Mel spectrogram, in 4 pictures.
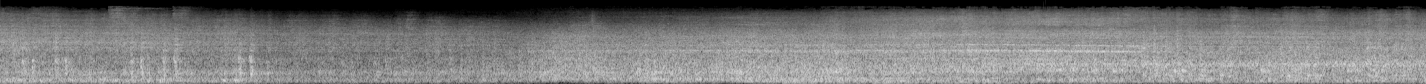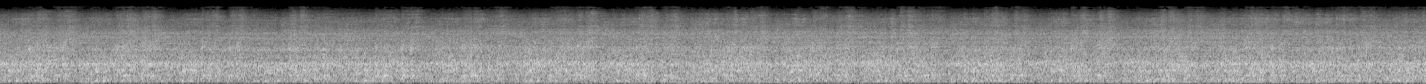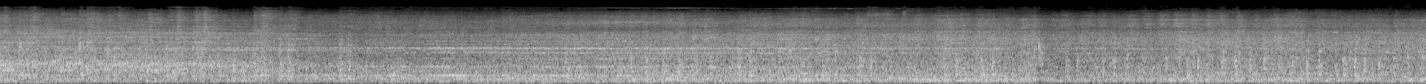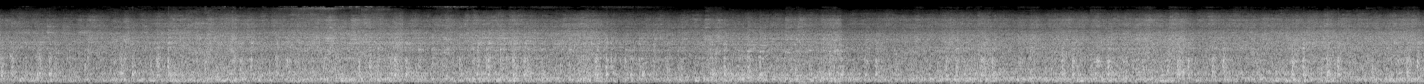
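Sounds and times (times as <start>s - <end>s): train wheels clattering over joints: 34.8s - 57.0s.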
